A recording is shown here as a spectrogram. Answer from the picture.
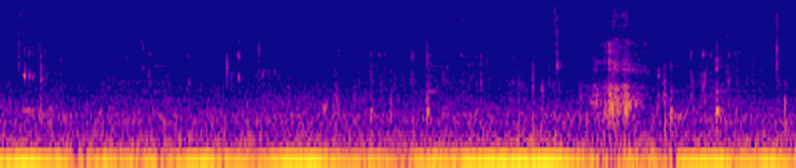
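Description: Close-up chewing and biting of a mouthful of buckwheat salad with small wet mouth clicks, and a wooden spoon scooping in a glass bowl. A louder short mouth noise comes about six seconds in as a spoonful goes into the mouth, all over a steady low hum.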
